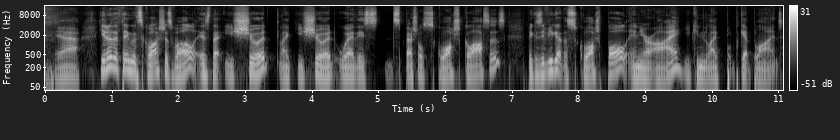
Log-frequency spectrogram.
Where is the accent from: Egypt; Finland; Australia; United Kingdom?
Australia; first language English; now in Norway; I grew up playing tennis in Australia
